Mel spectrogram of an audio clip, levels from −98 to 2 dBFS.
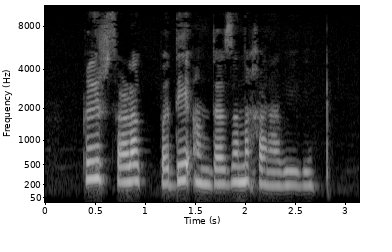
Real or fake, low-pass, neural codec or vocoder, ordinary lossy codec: real; 9.9 kHz; none; MP3, 96 kbps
